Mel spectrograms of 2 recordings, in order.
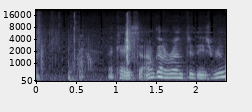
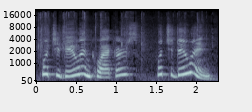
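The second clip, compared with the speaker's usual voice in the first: much higher, louder sing-song pet voice; high cooing question to a duck; 10 semitones higher, 6 dB louder than usual. Real, not acted. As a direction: coo at the duck playfully.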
